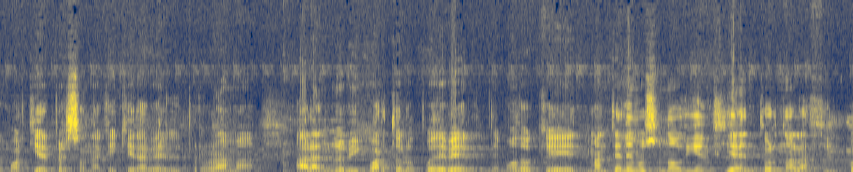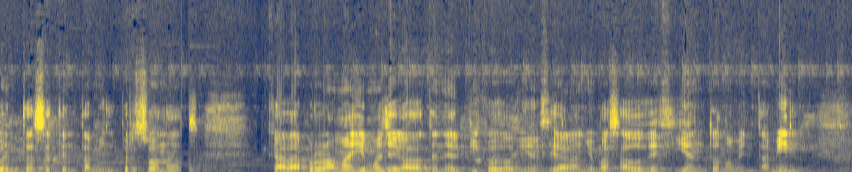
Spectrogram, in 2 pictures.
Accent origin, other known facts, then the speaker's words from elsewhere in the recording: Úbeda, Andalusia, Spain; mi infancia, nacido y criado en Úbeda, en la provincia de Jaén, y todavía le tengo mucho cariño a mi tierra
